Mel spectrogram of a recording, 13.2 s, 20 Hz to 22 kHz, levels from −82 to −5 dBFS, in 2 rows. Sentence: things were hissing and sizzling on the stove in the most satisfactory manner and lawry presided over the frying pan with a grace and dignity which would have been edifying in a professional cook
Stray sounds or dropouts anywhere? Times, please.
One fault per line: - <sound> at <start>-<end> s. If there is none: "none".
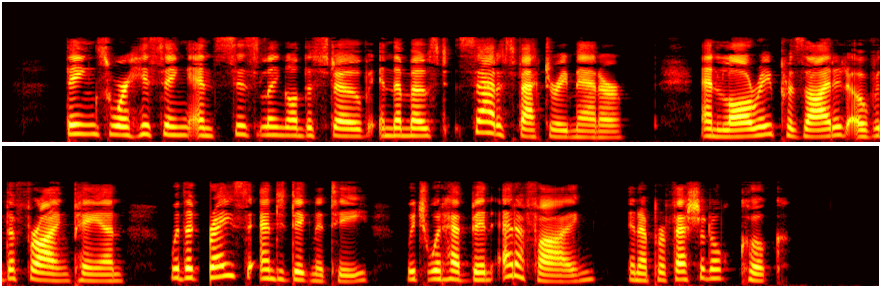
- dropout at 8.1-8.1 s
